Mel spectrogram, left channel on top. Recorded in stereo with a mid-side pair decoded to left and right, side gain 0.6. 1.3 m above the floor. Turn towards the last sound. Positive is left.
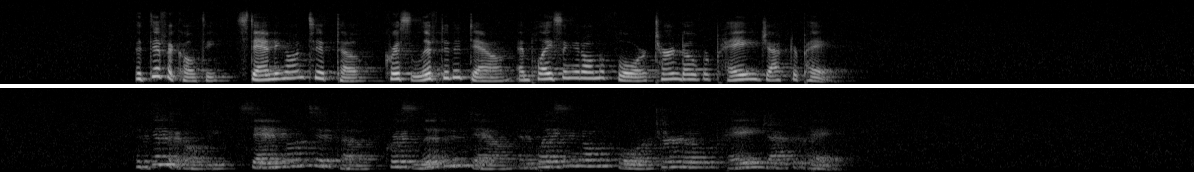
turn(degrees=70)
